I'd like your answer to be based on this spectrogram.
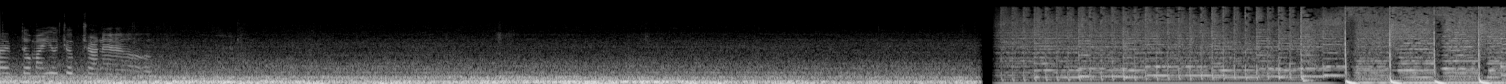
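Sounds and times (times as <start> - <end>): car driving road noise: 0.0 - 9.9.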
